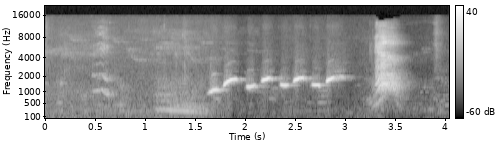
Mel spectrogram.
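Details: Rottweiler puppy giving a quick run of about seven short, high, whistle-like yelps that dip and rise in pitch, then one louder, rougher yelp, with quieter whining before the series.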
